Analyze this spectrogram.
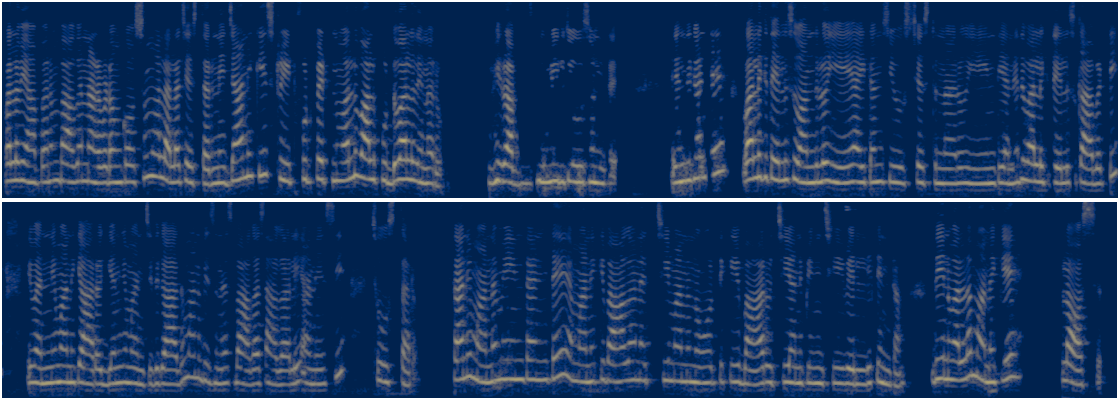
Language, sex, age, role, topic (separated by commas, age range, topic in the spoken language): Telugu, female, 25-29, guest, మీకు ప్రత్యేకంగా గుర్తుండిపోయిన వీధి ఆహారం గురించి చెప్పగలరా?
